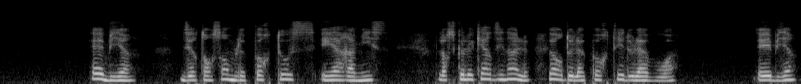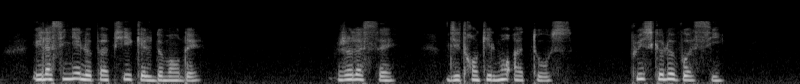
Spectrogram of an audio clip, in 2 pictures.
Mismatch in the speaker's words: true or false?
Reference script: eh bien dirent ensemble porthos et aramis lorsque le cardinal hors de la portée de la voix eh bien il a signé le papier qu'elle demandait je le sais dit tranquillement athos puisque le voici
false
